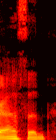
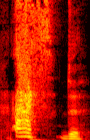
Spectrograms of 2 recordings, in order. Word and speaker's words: AC!D: It's like It's like acid.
